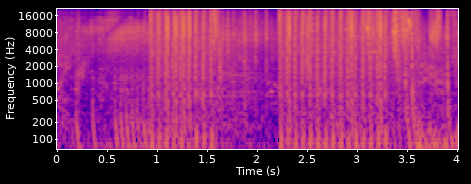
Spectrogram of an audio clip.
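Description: Rapid automatic gunfire in Call of Duty Vanguard: dense bursts of shots fired close up, broken by a brief pause before a second long volley.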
